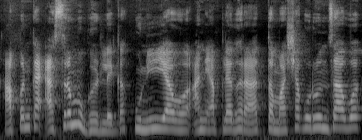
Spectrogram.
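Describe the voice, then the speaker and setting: Lady doing a nasty sharp-tongued aunt type, scornful, snapping. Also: a little high, brisk, natural voice. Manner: scornful and shouting.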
